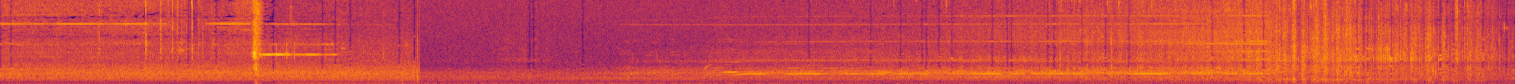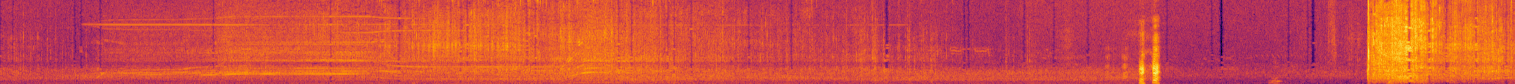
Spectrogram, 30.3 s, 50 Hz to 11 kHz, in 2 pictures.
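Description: Radio-controlled model airplane motors and propellers whining, the pitch rising and falling with the throttle, over several cuts. A single sharp crash impact comes about 27 seconds in, and a loud burst of noise near the end.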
